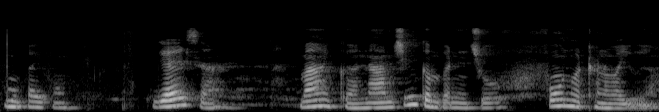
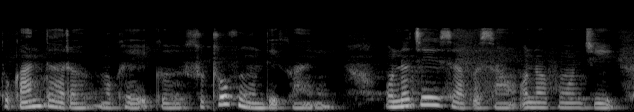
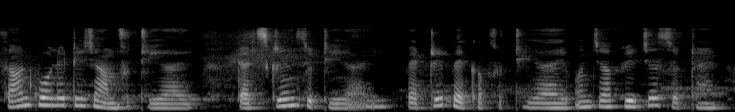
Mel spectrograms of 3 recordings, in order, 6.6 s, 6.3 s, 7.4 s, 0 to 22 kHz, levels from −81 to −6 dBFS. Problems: constant background noise, echo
